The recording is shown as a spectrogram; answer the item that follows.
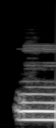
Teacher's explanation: حمزہ واو پیش او. اب یہاں پر واو ساکن سے پہلے پیش آ رہا ہے، تو یہاں پر واو مدہ ہوگا، تو اس کو ہم ایک الف لمبا کریں گے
